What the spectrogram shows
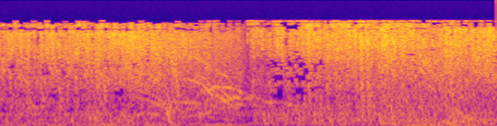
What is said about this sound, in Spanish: Los alemanes tiran granadas hacia los asaltantes. Rematan a los heridos y ametrallan a los que huyen.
